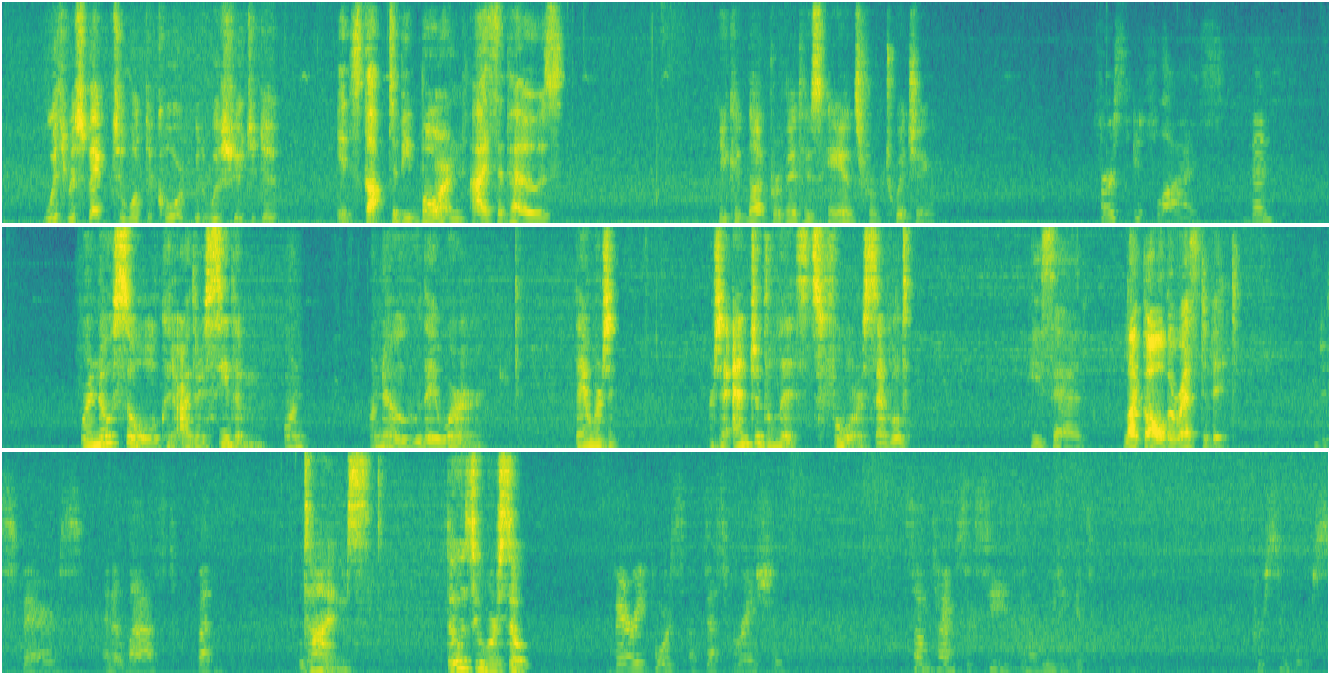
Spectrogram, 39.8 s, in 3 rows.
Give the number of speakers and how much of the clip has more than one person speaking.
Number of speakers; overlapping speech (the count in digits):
5, no overlap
